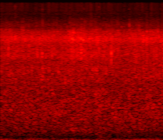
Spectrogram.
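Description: The Brock River rushes steadily nearby as a dense, continuous broadband roar of flowing water, with no voices over it.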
